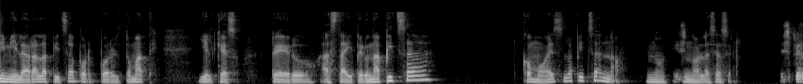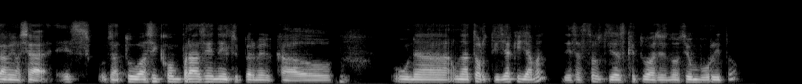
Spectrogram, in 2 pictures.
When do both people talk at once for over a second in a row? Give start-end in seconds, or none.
none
